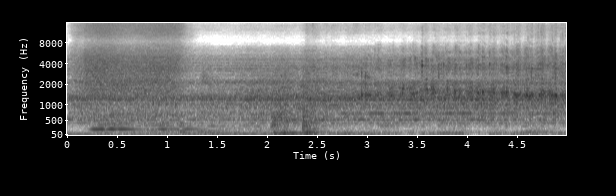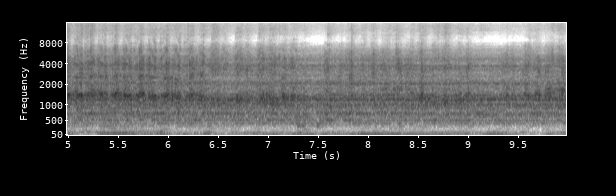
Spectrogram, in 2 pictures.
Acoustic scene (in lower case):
restroom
